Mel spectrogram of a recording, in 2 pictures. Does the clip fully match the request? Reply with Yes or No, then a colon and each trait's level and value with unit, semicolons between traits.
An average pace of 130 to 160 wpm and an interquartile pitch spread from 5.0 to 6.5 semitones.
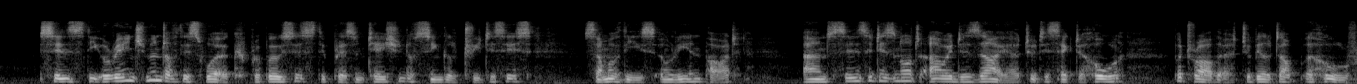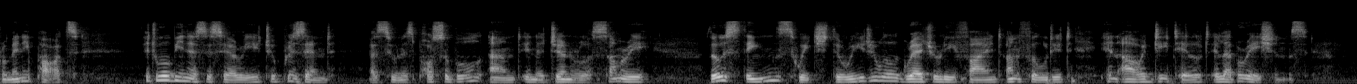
No: average, 150 wpm; average, 3.6 semitones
